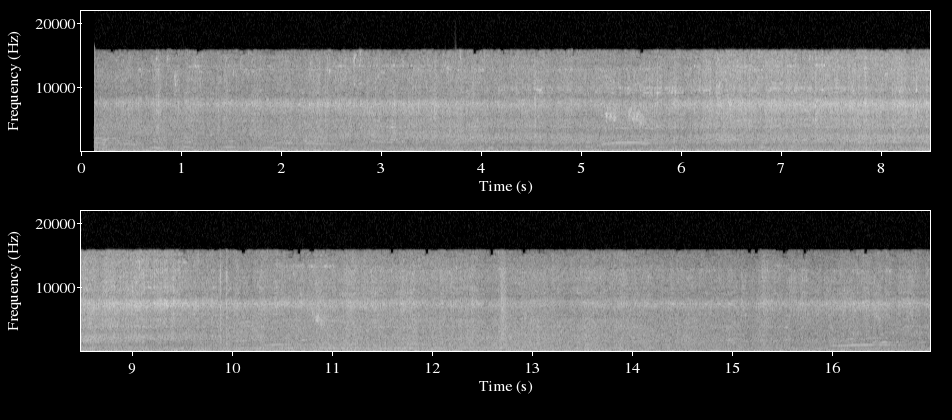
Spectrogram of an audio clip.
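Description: Funfair ambience: a steady low machine rumble under scattered crowd voices, with a few brief high arched tones.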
